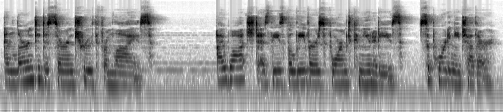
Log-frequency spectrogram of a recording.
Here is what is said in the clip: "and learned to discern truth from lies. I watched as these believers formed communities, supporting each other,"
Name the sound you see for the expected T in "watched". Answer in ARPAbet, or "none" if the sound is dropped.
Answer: T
